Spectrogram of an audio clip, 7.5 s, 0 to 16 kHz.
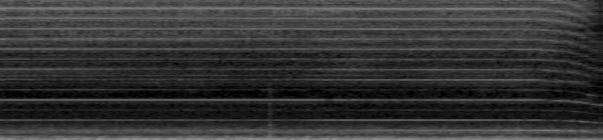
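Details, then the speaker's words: Skoda Octavia Mk3 diesel after fuel filter replacement, in-tank transfer fuel pump run via VCDS basic settings test to prime filter: steady faint electric whir and low hum, pitch dropping as the filter fills; normal priming. "just switch it on, and you hear it's pumping fuel from the back. You will hear it now, and as the sound of that goes lower, that means it's harder to work. That means the fuel filter is filling up, and just let it go for a bit."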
